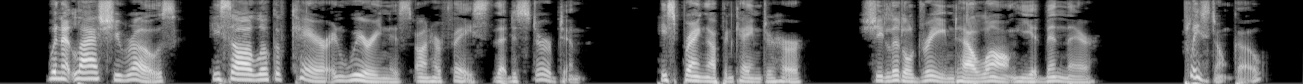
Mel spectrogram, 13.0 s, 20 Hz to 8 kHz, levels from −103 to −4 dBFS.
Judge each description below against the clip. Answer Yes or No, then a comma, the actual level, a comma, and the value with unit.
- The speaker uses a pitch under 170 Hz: Yes, medium, 140 Hz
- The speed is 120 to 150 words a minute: No, average, 180 wpm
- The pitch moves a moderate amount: No, wide, 6.3 semitones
